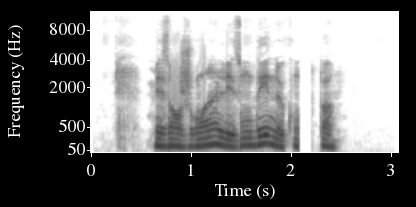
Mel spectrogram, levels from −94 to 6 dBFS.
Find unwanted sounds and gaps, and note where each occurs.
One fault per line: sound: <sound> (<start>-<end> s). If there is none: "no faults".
sound: dropout (2.1-2.2 s)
